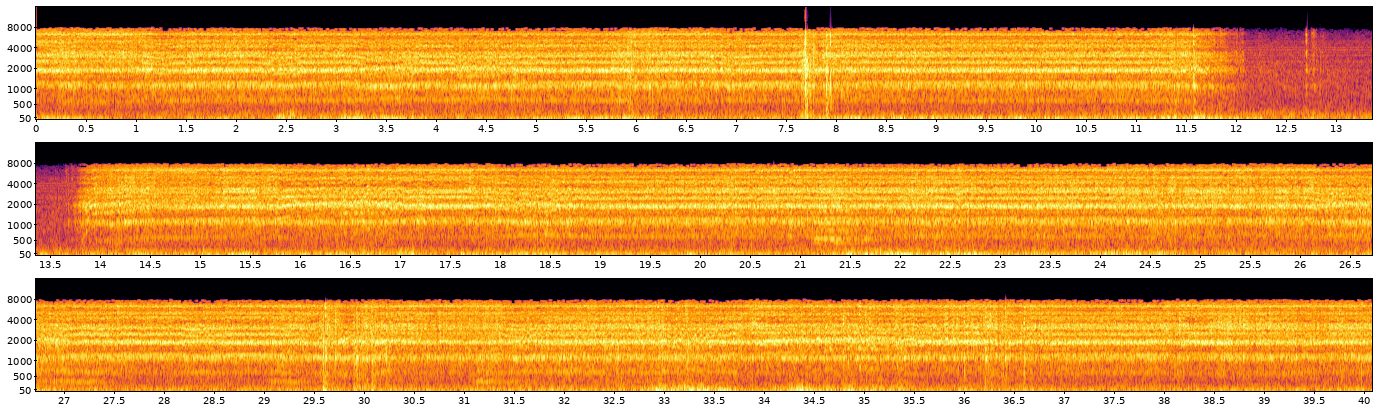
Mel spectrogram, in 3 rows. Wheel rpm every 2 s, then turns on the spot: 160, 160, 160, 160, 160, 150, 10, 130, 160, 160, 160, 160, 160, 160, 160, 160, 160, 160, 160, 160.
none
